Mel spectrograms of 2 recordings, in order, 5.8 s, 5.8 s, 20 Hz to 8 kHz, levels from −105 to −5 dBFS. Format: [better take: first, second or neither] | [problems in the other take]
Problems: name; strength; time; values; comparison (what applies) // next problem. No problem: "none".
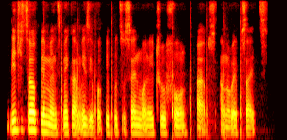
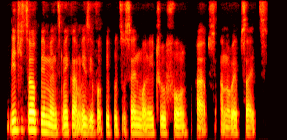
second | noise reduction (neural mask model RNNoise)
